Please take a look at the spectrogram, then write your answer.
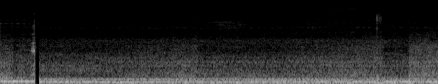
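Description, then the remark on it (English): A steady, droning low rumble of road and engine noise from inside a truck cruising on the highway, continuous and fairly loud, with no voices. “I don't want to, I'm going down the highway, so I don't want to just let open the door.”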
